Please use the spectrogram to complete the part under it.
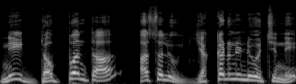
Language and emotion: Telugu, angry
